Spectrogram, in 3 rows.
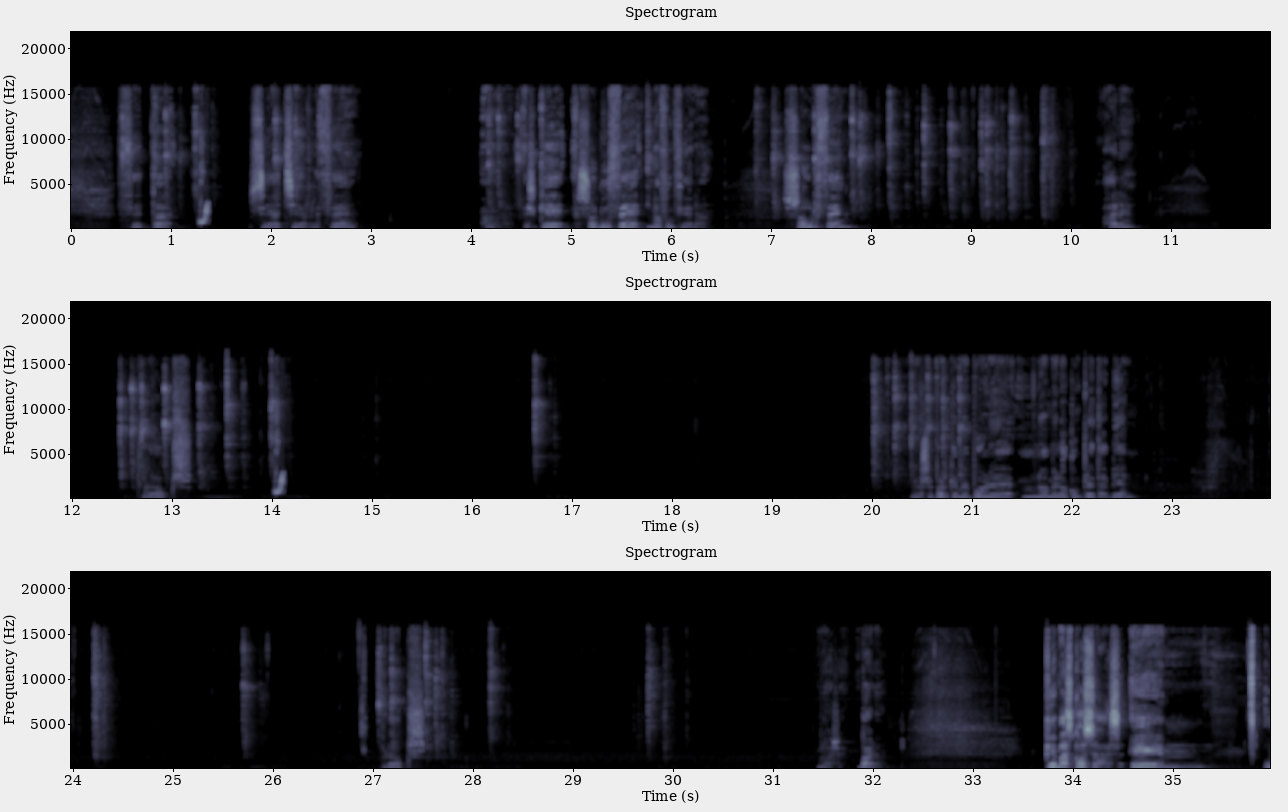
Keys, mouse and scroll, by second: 0.6-2.0 typing, 2.2 Tab, 2.5 Return, 4.2 ctrl+p, 4.5 ctrl+a, 5.1 alt+f, 5.4-7.4 typing, 8.5-9.9 typing, 12.2-13.8 typing, 14.0 Tab, 16.6 Tab, 20.0-20.7 typing, 25.7 q, 27.2 ctrl+p, 27.5 space, 27.6 -, 28.2 Tab, 34.5-35.9 scroll up 1.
